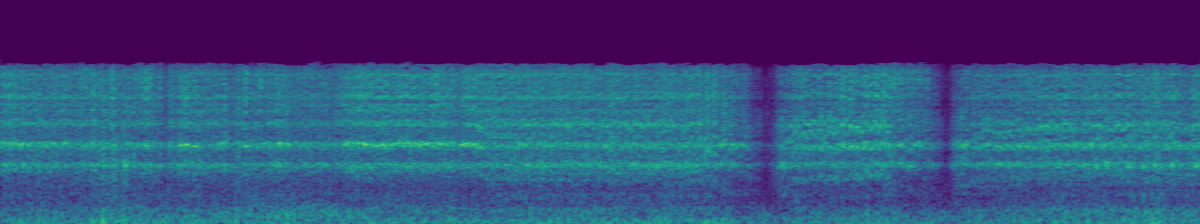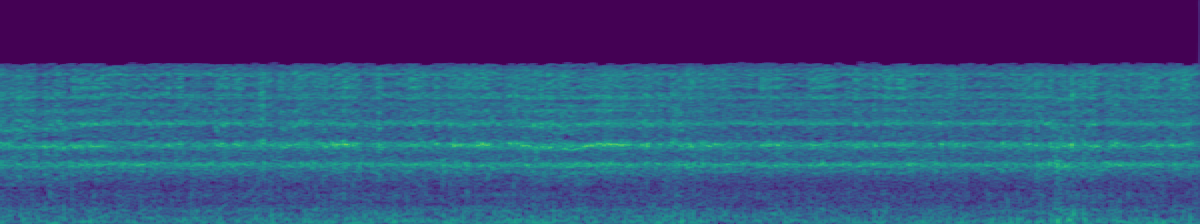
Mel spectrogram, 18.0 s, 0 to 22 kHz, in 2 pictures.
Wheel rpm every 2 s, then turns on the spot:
230, 230, 180, 120, 190, 230, 230, 230, 240.
none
